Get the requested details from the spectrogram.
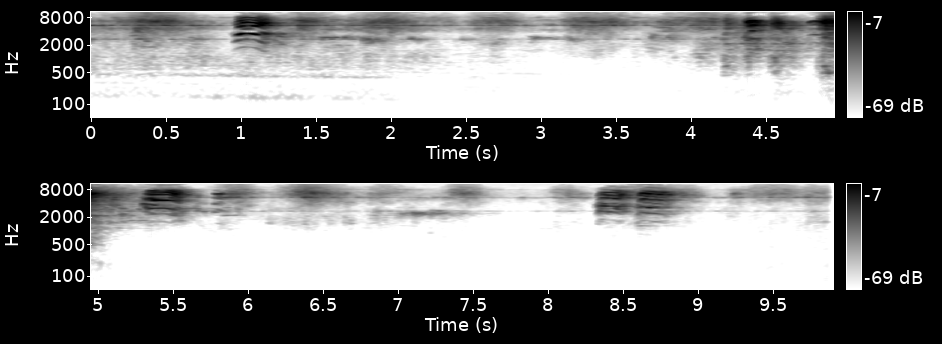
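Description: A baby monkey squeaks shrilly up close.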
